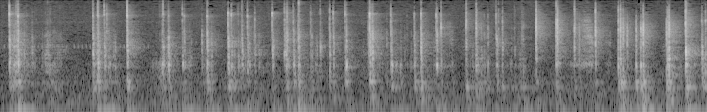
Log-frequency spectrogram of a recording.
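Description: Long red-painted nails tap and type across the keys of a black plastic desktop computer keyboard with a hollow casing, using both hands. A quick, irregular stream of sharp, bright plastic clicks and clacks rings briefly, with little low end and faint hollow rattles between strokes.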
